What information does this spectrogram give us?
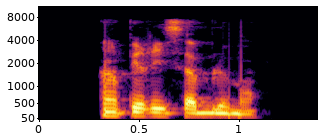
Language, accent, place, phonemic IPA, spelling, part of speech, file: French, France, Lyon, /ɛ̃.pe.ʁi.sa.blə.mɑ̃/, impérissablement, adverb, LL-Q150 (fra)-impérissablement.wav
- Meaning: 1. imperishably 2. unfadingly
